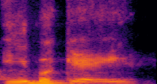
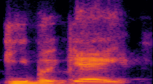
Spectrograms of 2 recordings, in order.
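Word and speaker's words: Ibagué: um there's a city that we stayed called eaay that's spelled i b a GU e eaay um I mean you can find three bedroomroom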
